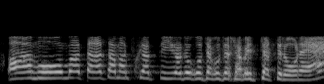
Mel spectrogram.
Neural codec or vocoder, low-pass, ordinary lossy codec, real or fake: codec, 16 kHz, 16 kbps, FreqCodec, smaller model; 3.6 kHz; none; fake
